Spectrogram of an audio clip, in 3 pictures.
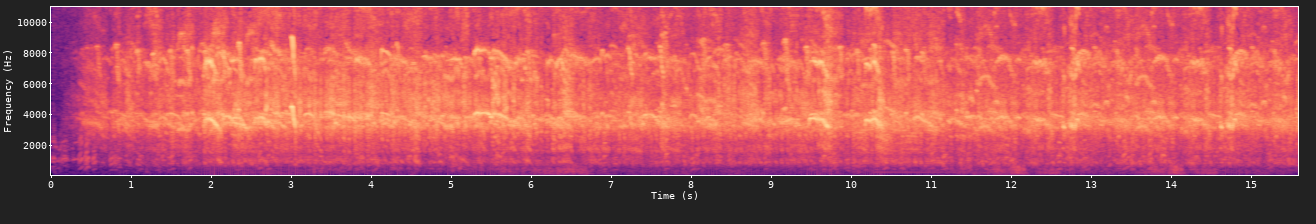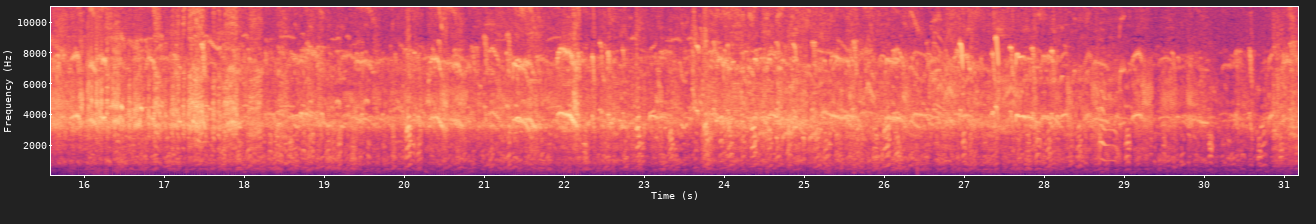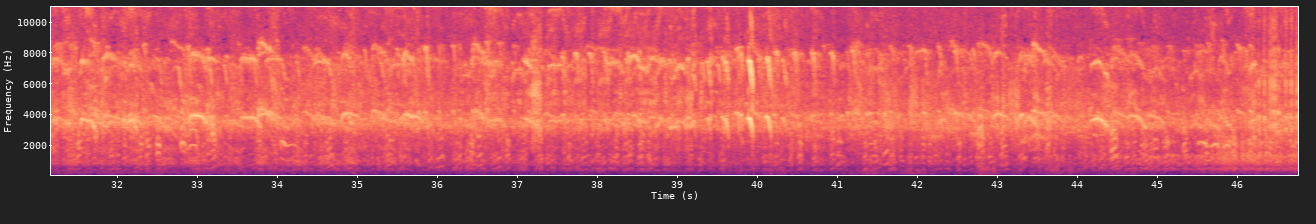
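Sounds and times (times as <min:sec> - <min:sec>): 
bird call: 0:00.0 - 0:46.7.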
